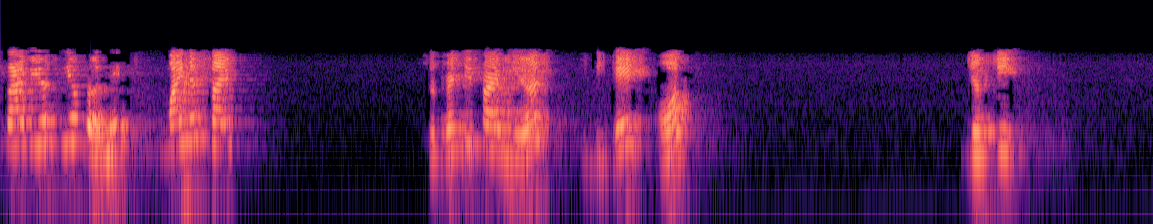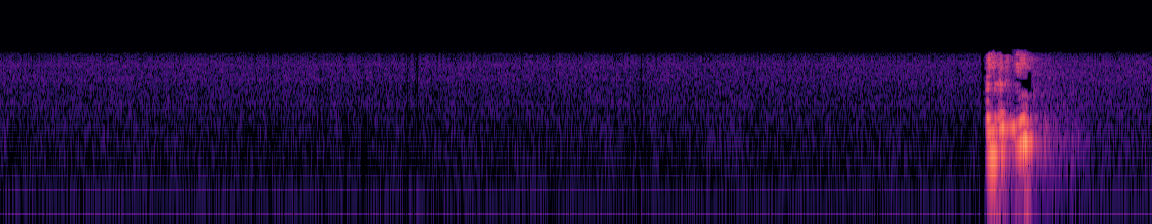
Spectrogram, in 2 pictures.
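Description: A woman speaks calmly in short bursts, close by.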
